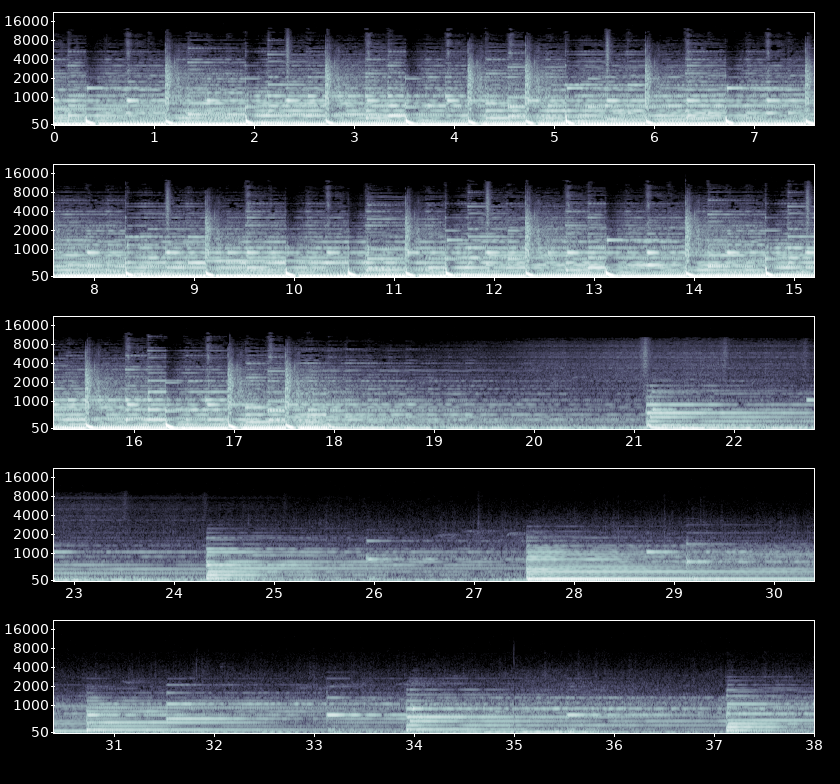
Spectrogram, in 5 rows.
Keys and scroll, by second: 20.1 ctrl+z, 24.3 Left, 27.4 Right, 28.0 Up.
